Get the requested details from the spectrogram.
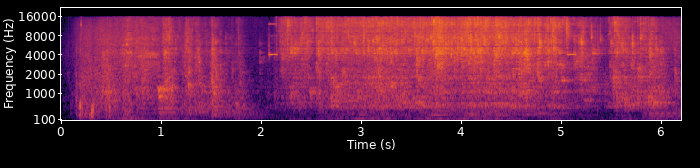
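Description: Metal scrapes and clanks close by.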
